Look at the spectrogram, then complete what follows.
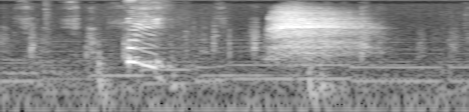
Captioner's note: Earl whines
